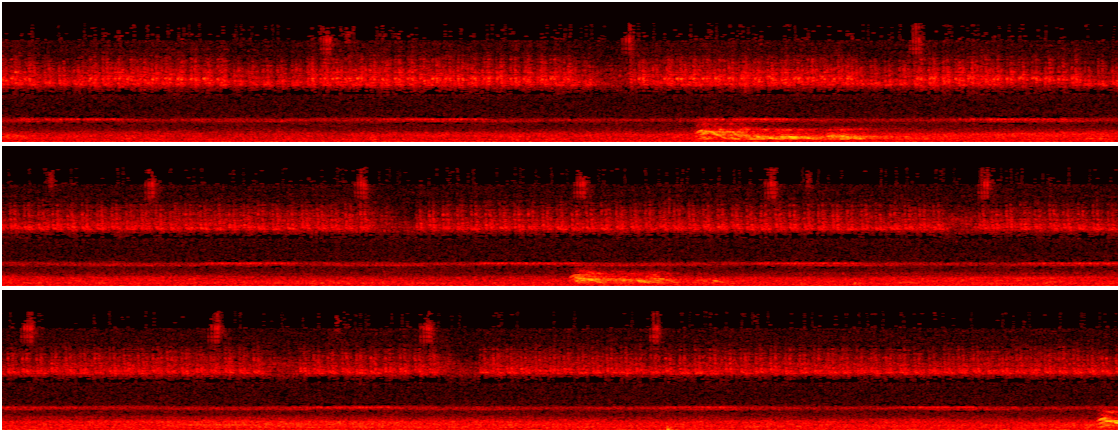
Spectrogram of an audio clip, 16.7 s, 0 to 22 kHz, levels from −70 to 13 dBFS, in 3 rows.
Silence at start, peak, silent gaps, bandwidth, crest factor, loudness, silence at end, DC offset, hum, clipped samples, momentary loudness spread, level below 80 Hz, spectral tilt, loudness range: 0 s; -8 dBFS; none; 19 kHz; 22 dB; -29 LUFS; 0 s; under 0.1%; none; under 0.1%; 7 LU; -44 dBFS; -2 dB/octave; 5 LU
